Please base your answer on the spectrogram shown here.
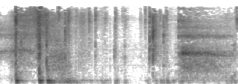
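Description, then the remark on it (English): Typing on a computer keyboard: a quick, irregular patter of sharp key clicks with a couple of louder strikes and a brief pause midway, no voices. “As we hear you typing, I literally have absolutely no idea.”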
